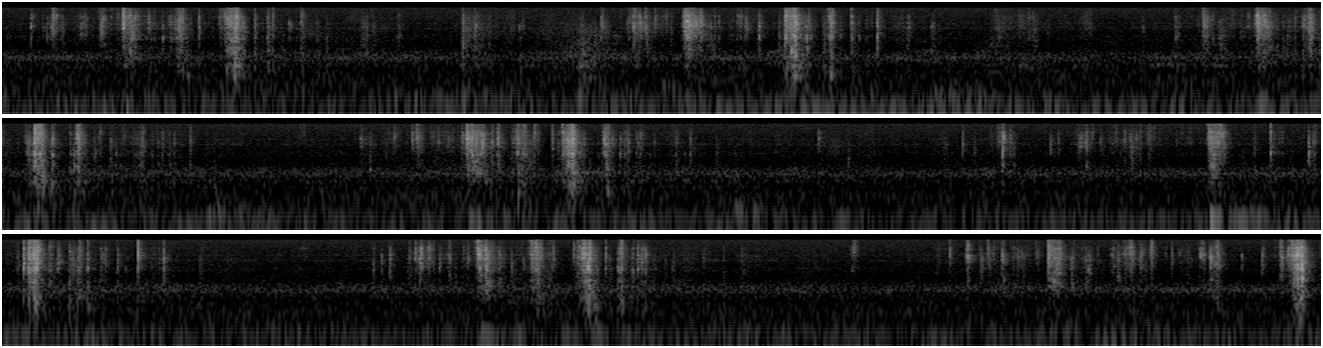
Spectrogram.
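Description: Faint, scattered crinkling and crisp clicks as Topps Heritage High Number baseball-card packs are torn open and the cards handled and stacked, over near-silent room tone.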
